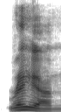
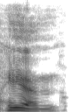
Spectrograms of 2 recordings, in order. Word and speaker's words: Rayan: Rayan or Hian, I still can't say it properly. The R's are pronounced as H's, aren't they, in Brazil?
